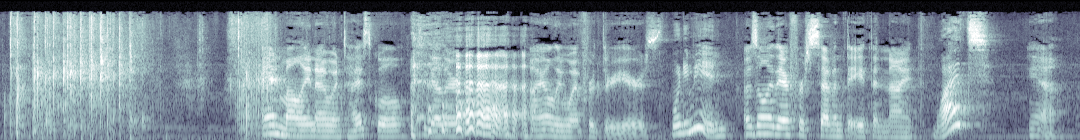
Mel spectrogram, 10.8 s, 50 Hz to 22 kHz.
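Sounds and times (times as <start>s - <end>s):
something being shuffled with papery flicks and clicks: 0.0s - 2.8s
speech: 2.6s - 10.7s.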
